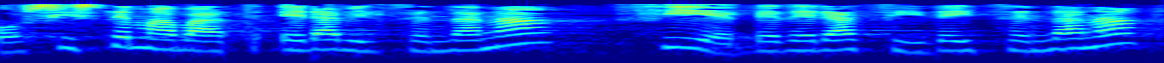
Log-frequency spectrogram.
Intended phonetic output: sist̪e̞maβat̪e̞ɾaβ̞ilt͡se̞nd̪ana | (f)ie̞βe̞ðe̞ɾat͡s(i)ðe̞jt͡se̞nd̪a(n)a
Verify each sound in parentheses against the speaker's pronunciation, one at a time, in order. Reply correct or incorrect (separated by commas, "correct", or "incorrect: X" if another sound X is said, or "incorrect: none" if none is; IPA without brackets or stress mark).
correct, correct, correct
